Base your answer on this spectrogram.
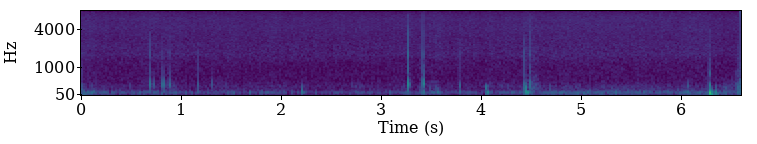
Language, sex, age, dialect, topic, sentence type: Telugu, male, 31-35, Telangana, agriculture, statement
